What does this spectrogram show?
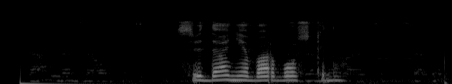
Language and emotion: Russian, neutral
